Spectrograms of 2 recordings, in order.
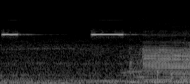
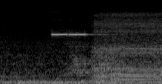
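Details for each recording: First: Bolde Smart Fountain Expresso digital water dispenser on 220 V after replacing the mini water pump: two beeps, then soft, steady, even pump hum; water flows immediately, pump healthy. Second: Bolde Smart Fountain Expresso digital water dispenser, cooling-side mini water pump: a short beep, then a harsh, steady loud buzzing hum; the pump motor is worn and noisy, and both mini pumps need replacing.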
